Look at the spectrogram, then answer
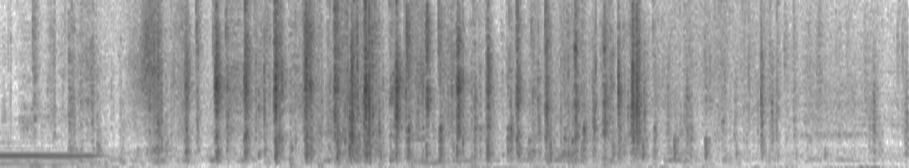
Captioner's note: aplodeja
